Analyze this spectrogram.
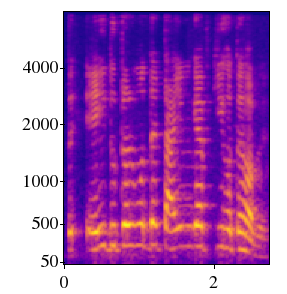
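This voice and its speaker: A man's voice: very high-pitched, sing-song, a little fast, darkish tone, muffled recording. A male physics teacher giving an online class, explaining step by step and often stopping to quiz his students.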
